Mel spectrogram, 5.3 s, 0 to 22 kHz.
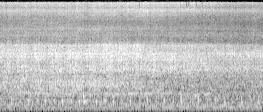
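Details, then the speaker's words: Freshly built 6.4 Power Stroke diesel truck with about 60 miles, an S369 single turbo and an AFE intake, weighing over 10,000 lb, at over 6,400 ft elevation: a steady clatter briefly lifts and settles under a light rev. Healthy. "just give it a little goose that's a normal amount of smoke for a break-in"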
